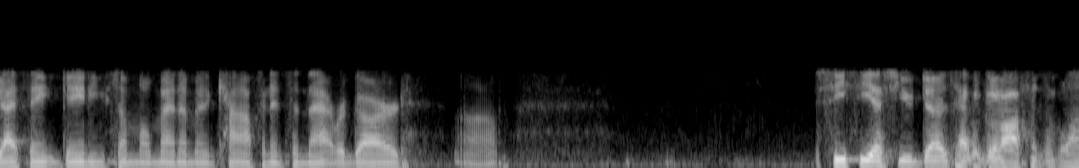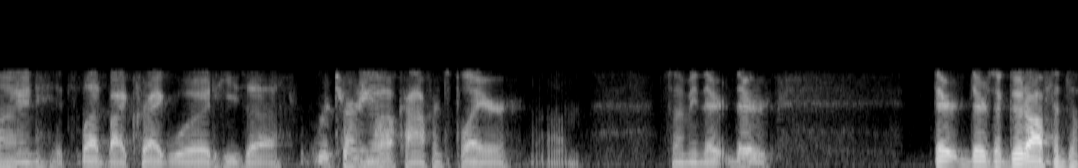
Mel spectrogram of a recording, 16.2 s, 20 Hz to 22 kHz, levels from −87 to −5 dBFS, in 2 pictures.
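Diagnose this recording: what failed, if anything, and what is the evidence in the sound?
AMR bit errors, a network-stage fault, hit at 5.29–5.80, 7.26–8.29, 10.42–11.06 and 13.64–13.96 s (after "so I mean they're"). Pitch and level hold but the speech turns hoarse and gargly, as roughly 7 to 10 percent of the weakly protected AMR-NB bits arrive flipped and misplace excitation pulses.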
